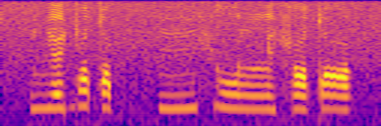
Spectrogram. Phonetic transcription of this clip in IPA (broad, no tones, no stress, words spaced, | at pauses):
ʎɛɟotˤɐ pːiːçoːlːɘ çɔtˤu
